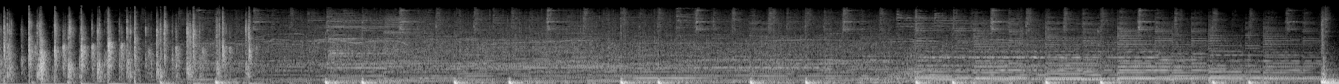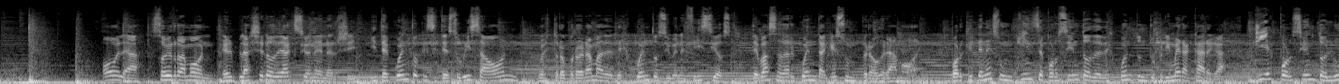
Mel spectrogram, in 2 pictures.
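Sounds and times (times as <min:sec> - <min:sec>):
brisk dense clapping: 0:00.0 - 0:09.5
rhythmic hand claps: 0:00.0 - 0:11.9
loud music with a steady thumping beat and sustained tones: 0:02.1 - 0:17.2
speech: 0:14.6 - 0:26.7.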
